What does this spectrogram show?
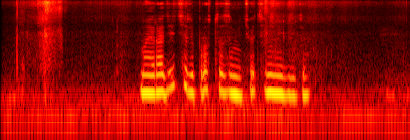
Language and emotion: Russian, neutral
